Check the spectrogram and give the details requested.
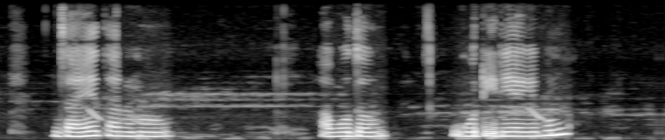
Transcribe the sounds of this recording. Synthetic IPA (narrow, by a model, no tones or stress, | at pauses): zaɦɛt̪aɾnɔɦɔ̃ | abud̪ɔ | ɡutiɾiaɡibun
